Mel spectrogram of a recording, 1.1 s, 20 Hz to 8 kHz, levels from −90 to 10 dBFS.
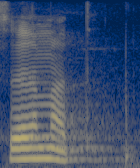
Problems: constant background noise, echo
